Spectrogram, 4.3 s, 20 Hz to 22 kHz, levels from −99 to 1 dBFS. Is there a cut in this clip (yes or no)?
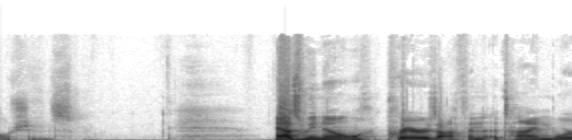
no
